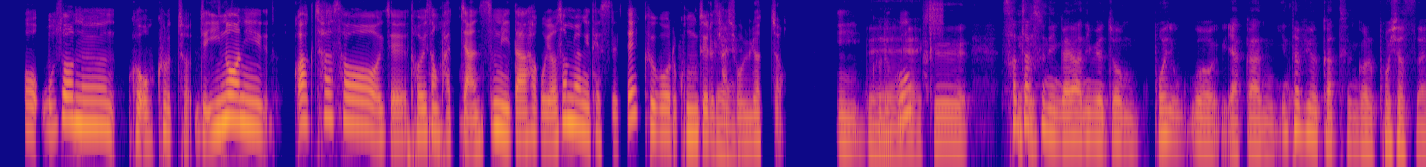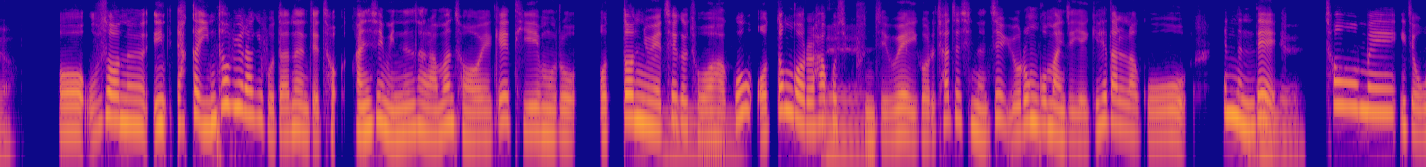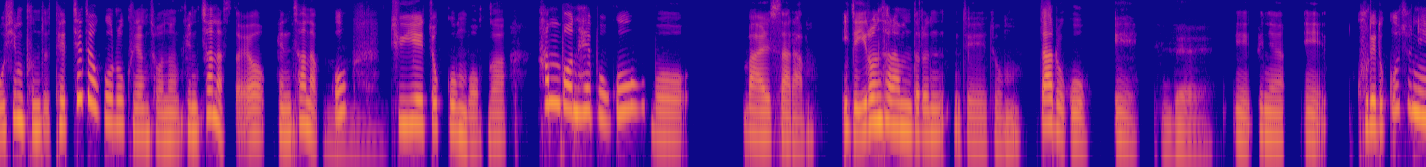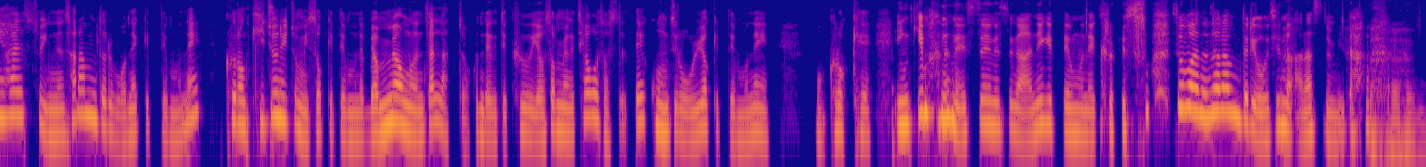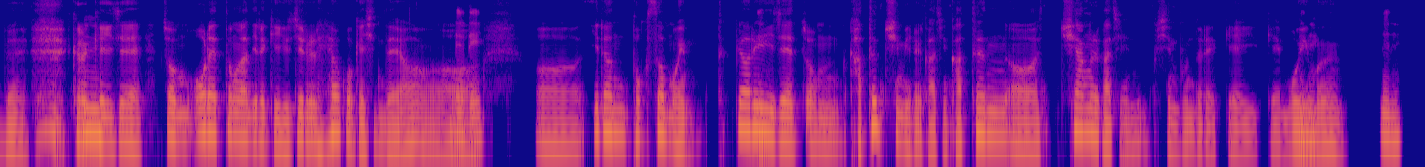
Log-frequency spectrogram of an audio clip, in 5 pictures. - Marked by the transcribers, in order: other background noise; tapping; laughing while speaking: "인기 많은 SNS는 아니기 때문에"; laughing while speaking: "수 수많은 사람들이 오지는 않았습니다"; laugh
- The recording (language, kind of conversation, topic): Korean, podcast, 취미 모임이나 커뮤니티에 참여해 본 경험은 어땠나요?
